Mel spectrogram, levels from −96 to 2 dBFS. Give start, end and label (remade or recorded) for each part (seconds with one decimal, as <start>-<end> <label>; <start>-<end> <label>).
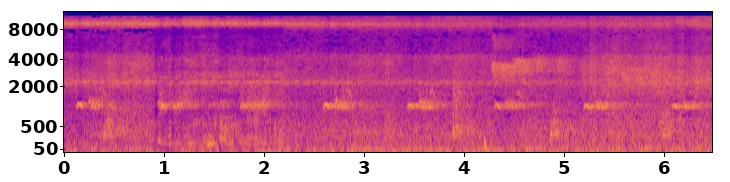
0.0-0.9 recorded; 0.9-2.2 remade; 2.2-6.5 recorded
